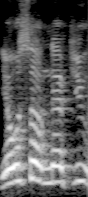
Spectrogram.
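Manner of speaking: way-up high, very high-pitched voice. Showing how your voice changes around your nephew, in a higher-pitched voice. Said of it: "your voice go up in tonality".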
